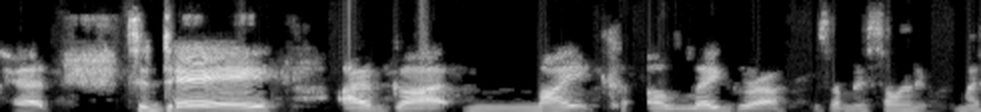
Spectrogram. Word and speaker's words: Allegra: Today, I've got Mike Allegra.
